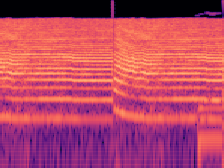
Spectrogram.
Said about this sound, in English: There you go. That's an air horn. That's not a buzzer.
